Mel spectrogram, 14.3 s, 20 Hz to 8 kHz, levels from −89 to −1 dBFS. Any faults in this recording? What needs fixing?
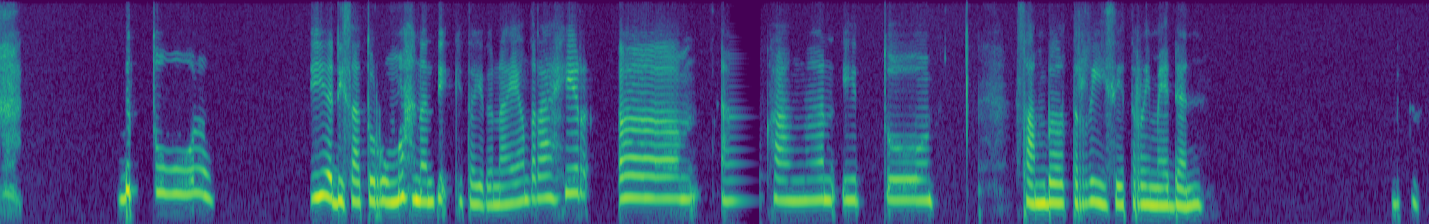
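At 7.30 s the speech smears into a fading buzz until 7.61 s, likely a long network dropout: about 300 ms never arrived, and the receiver papered over roughly 295 ms of it by extending the last sound, leaving just 10 ms of silence. Underneath, the G.722 call path stops at 8 kHz. A steadier network route, or adding forward error correction, would keep gaps like this from opening.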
